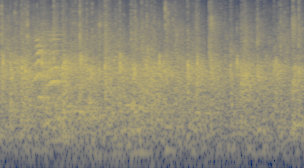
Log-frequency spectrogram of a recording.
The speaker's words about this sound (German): Ja, da können wir mal klatschen, das ist doch gut.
